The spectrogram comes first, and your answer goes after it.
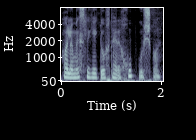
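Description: A protective young husband in a spoken storybook, firm and teasing, his words set down in a low, gravelly tone, as a woman reader puts him on. The voice is dark and husky and sits close and dry on the mic. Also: fairly even intonation, no echo. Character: caring, headstrong young husband, man.

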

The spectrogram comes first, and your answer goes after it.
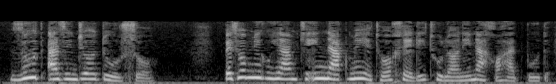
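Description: A woman's voice: on the high side, fairly bright tone, slightly rough. A woman reading the part of an angry, grasping middle-aged man who blusters and threatens, on a dull lo-fi recording.

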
